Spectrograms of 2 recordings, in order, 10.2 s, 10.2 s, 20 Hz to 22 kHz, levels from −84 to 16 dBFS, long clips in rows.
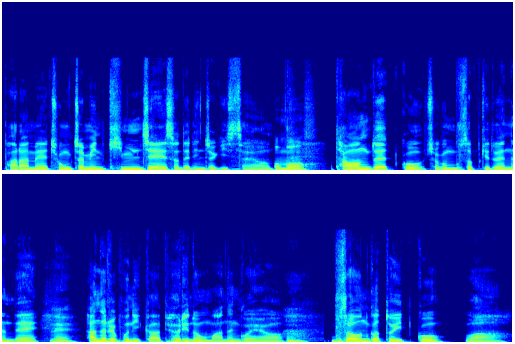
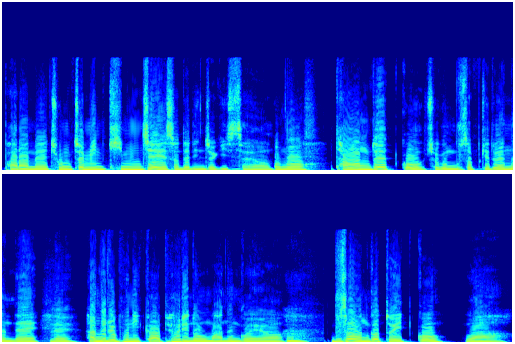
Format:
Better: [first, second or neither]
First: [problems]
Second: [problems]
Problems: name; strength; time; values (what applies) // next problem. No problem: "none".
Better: first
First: none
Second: distortion; heavy; 7 dB below the speech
